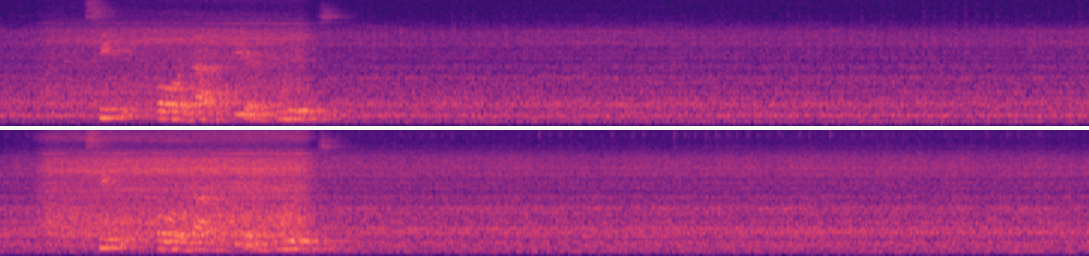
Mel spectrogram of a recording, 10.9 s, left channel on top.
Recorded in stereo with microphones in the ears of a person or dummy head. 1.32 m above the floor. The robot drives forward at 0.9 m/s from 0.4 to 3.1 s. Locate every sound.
0.9 s a woman speaking: 20° right (ahead or behind), 1.3 m; by 3.4 s 10° right (ahead or behind), 3 m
